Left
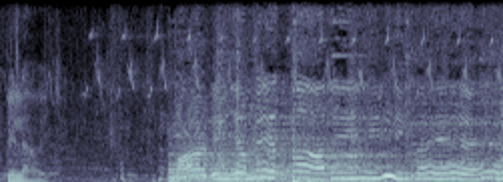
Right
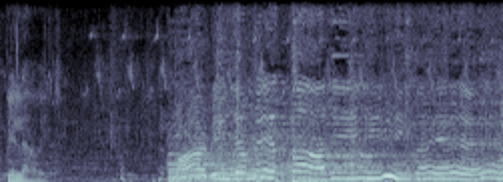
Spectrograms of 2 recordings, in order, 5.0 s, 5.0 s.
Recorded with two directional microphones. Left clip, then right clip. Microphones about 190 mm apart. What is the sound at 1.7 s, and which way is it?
Music, centre (ahead or behind).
